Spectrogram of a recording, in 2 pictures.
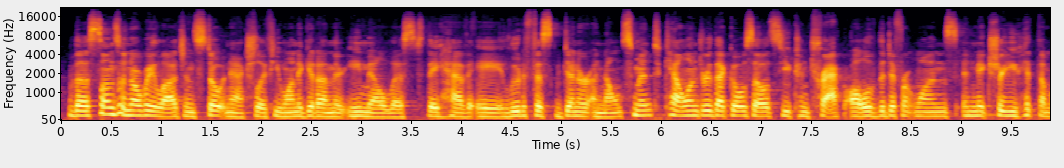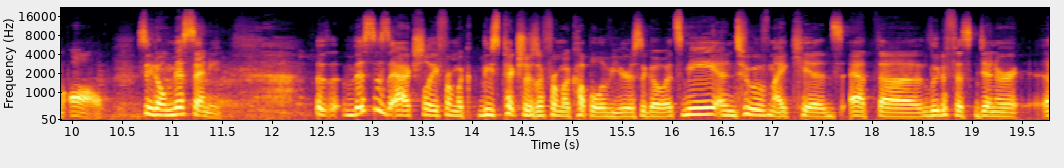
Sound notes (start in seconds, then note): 10.8 audience laughs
